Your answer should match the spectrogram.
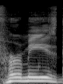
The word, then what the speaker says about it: Hermes: Rolling tonight uptown, the crew of Hermes, D'Etat, and Morpheus. Did I just butcher that, Jeff? – No, you got it.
